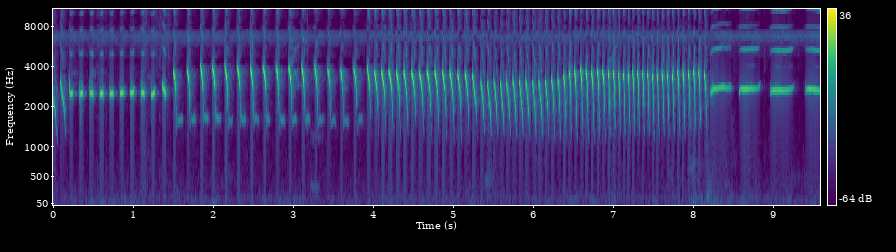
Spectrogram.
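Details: Canary song built from long rapid trills, starting low and rising through swept repeated notes to a dense high rattle, ending in short clear whistled notes; a faint steady high tone runs throughout.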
